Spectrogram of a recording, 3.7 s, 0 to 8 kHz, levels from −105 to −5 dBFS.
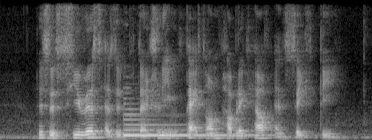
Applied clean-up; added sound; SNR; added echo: none; Electric guitar / Strum; 1 dB; none.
